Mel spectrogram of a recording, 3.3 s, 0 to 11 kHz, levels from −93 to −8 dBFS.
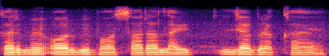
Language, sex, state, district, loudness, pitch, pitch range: Hindi, male, Arunachal Pradesh, Lower Dibang Valley, -16 LUFS, 115 Hz, 110-120 Hz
